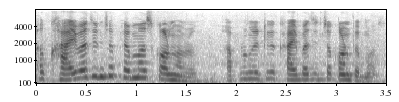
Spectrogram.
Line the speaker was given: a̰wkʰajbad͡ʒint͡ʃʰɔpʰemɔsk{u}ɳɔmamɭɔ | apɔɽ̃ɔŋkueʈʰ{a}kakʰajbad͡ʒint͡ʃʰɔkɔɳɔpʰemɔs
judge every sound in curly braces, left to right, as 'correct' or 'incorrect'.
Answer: incorrect: ɔ, incorrect: i

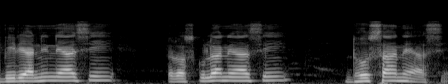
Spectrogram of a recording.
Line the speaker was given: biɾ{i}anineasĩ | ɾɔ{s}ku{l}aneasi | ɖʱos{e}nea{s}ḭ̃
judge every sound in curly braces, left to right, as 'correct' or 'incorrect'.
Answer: incorrect: j, correct, correct, incorrect: a, correct

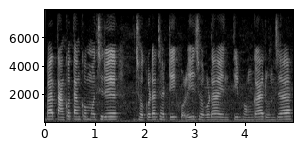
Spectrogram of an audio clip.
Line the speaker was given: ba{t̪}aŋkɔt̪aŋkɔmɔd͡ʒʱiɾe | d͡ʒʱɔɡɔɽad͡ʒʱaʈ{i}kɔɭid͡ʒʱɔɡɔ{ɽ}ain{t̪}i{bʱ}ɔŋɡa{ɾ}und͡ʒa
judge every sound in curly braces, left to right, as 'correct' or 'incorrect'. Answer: correct, correct, correct, correct, correct, correct

